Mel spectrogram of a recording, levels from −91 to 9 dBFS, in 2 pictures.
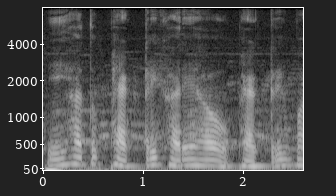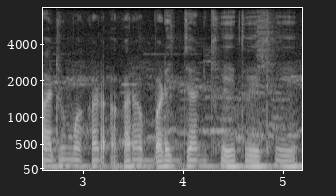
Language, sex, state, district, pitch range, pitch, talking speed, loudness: Chhattisgarhi, male, Chhattisgarh, Sarguja, 100-110 Hz, 105 Hz, 175 wpm, -22 LUFS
